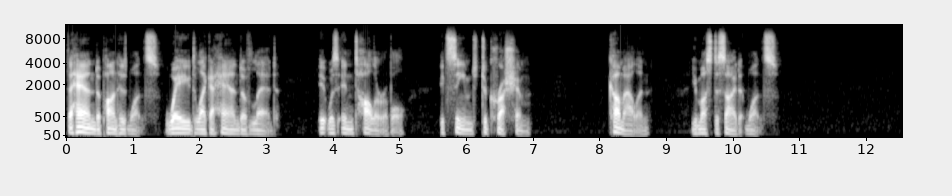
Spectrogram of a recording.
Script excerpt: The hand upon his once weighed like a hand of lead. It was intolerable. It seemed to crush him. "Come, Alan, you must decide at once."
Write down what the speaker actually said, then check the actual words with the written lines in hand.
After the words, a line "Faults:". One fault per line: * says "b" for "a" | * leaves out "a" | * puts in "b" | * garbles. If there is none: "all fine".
The hand upon his once weighed like a hand of lead. It was intolerable. It seemed to crush him. "Come, Alan, you must decide at once."
Faults:
all fine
